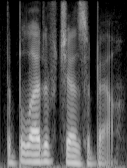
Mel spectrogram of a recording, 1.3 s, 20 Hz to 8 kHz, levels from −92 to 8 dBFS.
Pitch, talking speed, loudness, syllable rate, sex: 135 Hz, 190 wpm, -15 LUFS, 7.0 syllables/s, female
